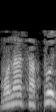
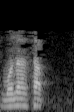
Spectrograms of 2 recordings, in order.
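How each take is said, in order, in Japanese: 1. 最後のpは母音がついて、はっきり発音されます。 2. 最後のpは、ほとんど聞こえません。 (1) "モナサプじゃないんですね" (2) "プがほとんど聞こえないような発音です"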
